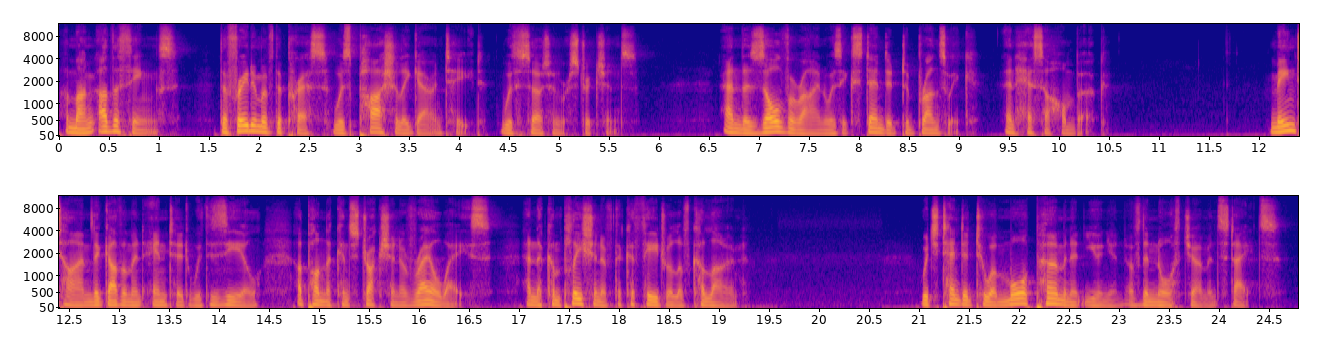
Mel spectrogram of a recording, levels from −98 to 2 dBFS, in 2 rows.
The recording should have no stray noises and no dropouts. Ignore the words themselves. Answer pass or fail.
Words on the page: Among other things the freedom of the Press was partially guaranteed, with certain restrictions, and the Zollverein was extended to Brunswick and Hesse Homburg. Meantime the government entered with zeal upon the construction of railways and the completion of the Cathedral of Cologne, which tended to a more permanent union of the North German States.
pass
